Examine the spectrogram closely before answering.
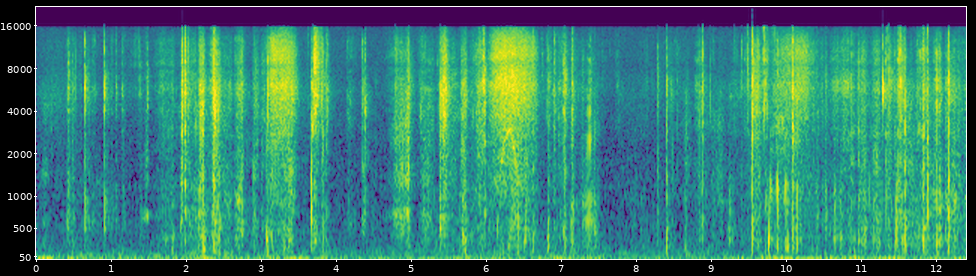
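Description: Packing tape being picked at and peeled off a cardboard shipping box by hand: scratchy clicks and crinkling, with a few longer tearing rips as strips of tape come away.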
